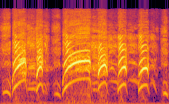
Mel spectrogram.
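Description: High-pitched giggling laughter: a quick run of rising-and-falling squeals, several a second.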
